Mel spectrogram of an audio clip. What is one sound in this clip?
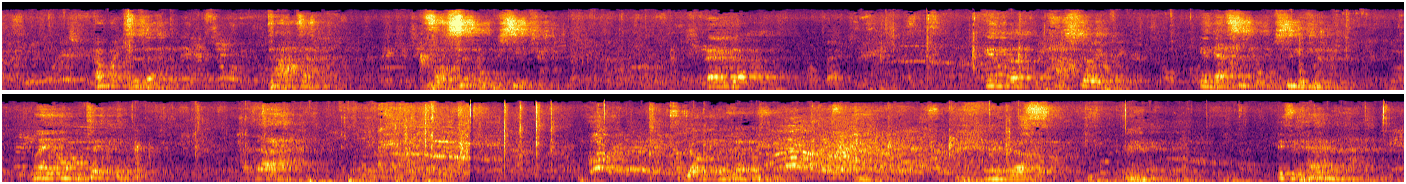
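A man sings and preaches with passion through a microphone and loudspeakers in a large echoing hall.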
